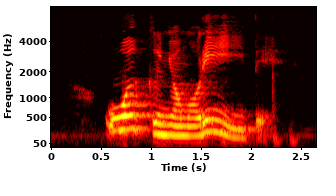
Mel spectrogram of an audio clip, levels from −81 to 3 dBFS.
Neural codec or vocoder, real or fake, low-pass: none; real; 7.2 kHz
